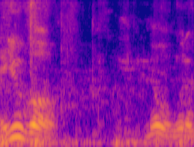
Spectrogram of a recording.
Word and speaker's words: Yuval: Yuval, yep, Y-U, not just like Duval. But Yuval.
